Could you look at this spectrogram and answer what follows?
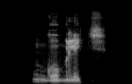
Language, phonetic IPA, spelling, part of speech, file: Russian, [ˈɡuɡlʲɪtʲ], гуглить, verb, Ru-гу́глить.ogg
- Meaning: to google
